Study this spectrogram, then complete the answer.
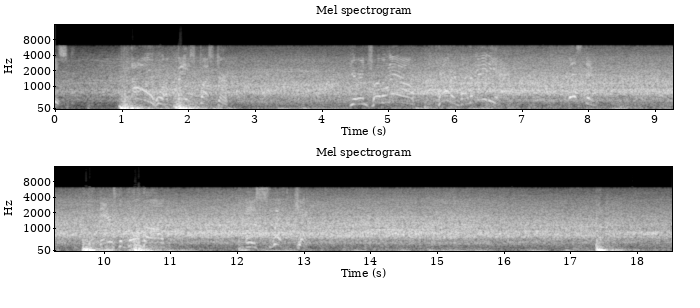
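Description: Bodies slam heavily onto a wrestling mat, several times.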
